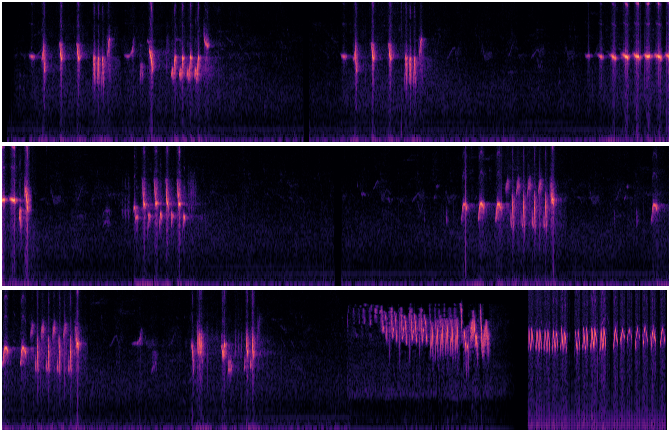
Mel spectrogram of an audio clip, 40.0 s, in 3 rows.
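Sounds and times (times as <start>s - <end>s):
bird chirping: 0.5s - 17.3s, 33.6s - 36.5s, 37.2s - 39.9s.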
